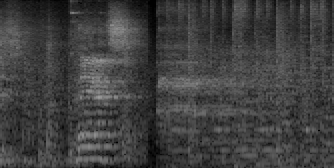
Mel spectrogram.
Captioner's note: goal buzzer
